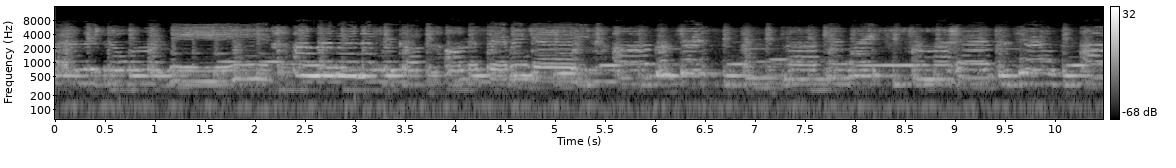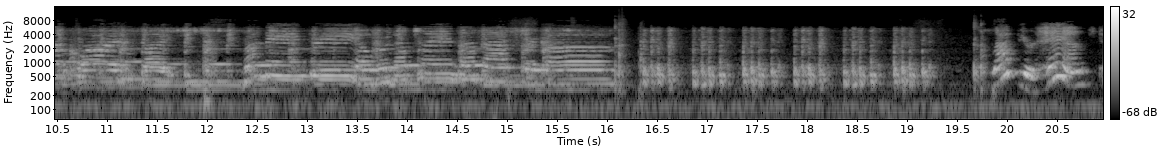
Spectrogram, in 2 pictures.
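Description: VTech Lights and Stripes Zebra plush toy playing one of its sing-along songs from its tummy speaker: a synthesized voice sings a bouncy children's tune. About sixteen seconds in the singing stops, and only a quick, steady beat carries on.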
